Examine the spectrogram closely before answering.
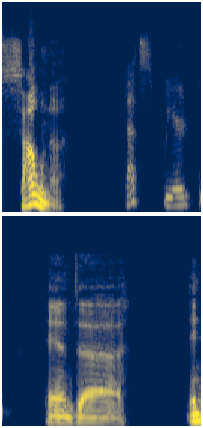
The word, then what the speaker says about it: sauna: I'm like where's Finland and it's it's actually pronounced SAA that's weird and uh and you you are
